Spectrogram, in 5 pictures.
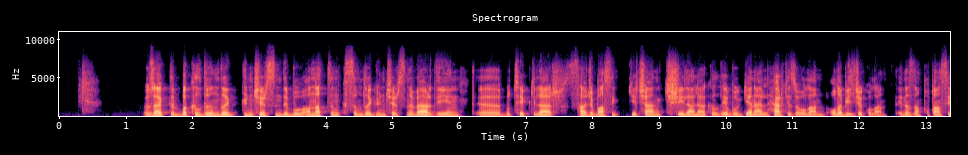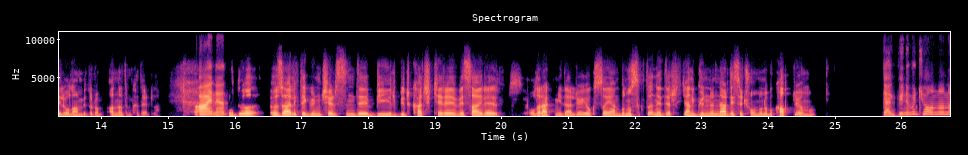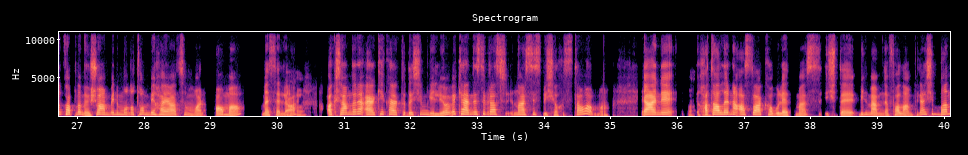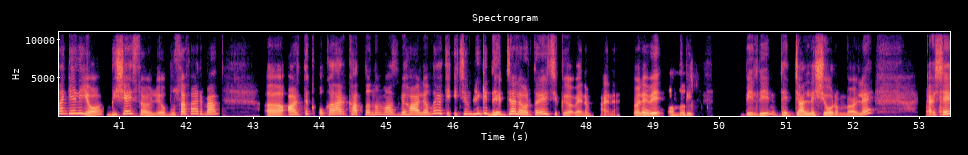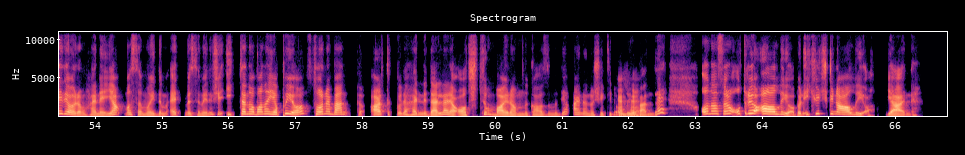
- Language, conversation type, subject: Turkish, advice, Açlık veya stresliyken anlık dürtülerimle nasıl başa çıkabilirim?
- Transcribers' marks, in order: other background noise; other noise; laughing while speaking: "içimdeki"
